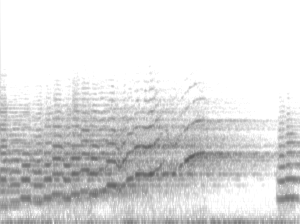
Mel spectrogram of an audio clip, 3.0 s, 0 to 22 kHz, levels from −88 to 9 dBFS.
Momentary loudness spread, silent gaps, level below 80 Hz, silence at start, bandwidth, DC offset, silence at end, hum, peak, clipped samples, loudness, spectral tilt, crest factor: 12 LU; none; -58 dBFS; 0 s; 7.4 kHz; under 0.1%; 0 s; none; -18 dBFS; under 0.1%; -33 LUFS; -4.5 dB/octave; 16 dB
